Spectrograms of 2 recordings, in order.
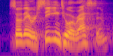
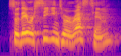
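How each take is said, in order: First: Said in the usual way. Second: "they" stressed, louder; emphatic reading. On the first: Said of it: "And then, like". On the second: Shown as a demonstration. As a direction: read it boldly, punching "they". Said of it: "Isn't that ironic?".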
